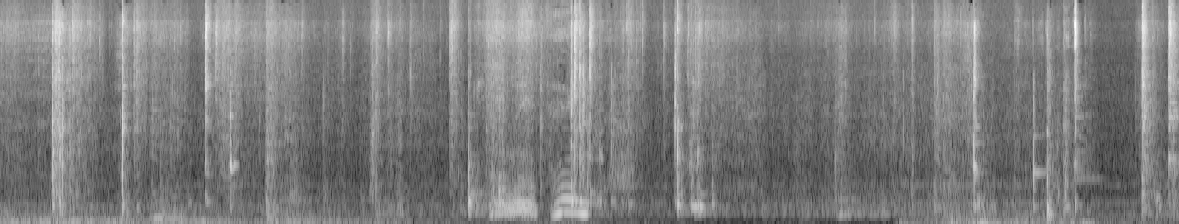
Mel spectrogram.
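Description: Glass bottles and cans clink and rattle among the rubbish.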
